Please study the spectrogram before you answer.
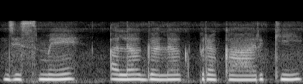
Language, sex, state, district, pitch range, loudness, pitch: Hindi, female, Chhattisgarh, Raipur, 225-230 Hz, -14 LUFS, 230 Hz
